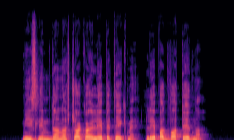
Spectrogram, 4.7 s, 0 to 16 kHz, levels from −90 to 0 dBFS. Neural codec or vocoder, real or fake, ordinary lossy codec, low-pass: none; real; none; 14.4 kHz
